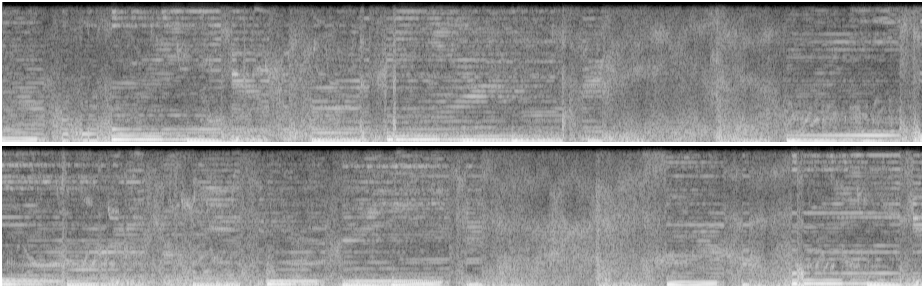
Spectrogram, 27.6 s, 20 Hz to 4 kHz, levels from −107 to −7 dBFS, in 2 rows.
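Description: Sound chopped by the voice detector appears five times: 0.62 to 1.64 s, 3.28 to 5.9 s, 8.4 to 11.76 s, 13.46 to 18.9 s and 20.5 to 25.82 s. The sending side likely switched on and off repeatedly, treating quieter passages as background. Within these stretches, about 0.74 s, 1.1 s, 3.06 s, 1.54 s and 4.04 s of real sound are replaced by synthetic comfort noise. The result is choppy, all heard through a narrow telephone-like band with nothing above 4 kHz, which fits G.711 coding.

Sound dropped by the voice detector occurs from 27.26 to 27.46 s. The detector likely misjudged quiet sound as background and stopped sending. About 200 ms of audio is lost and replaced by steady comfort noise. The sound simply gives way to even, featureless noise for that moment rather than fading naturally.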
